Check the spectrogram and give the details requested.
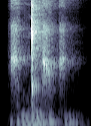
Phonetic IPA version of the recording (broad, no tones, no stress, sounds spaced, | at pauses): ʒ i ŋ͡ǀ e ʒ u t͡ʃ i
